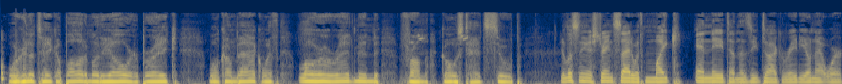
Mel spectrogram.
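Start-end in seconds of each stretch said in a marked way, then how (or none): 0.1-7.8 loud cartoon starfish character voice. Radio co-host taking the show to a break, in his Patrick Star voice. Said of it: "Let me try my Patrick Star voice here".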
